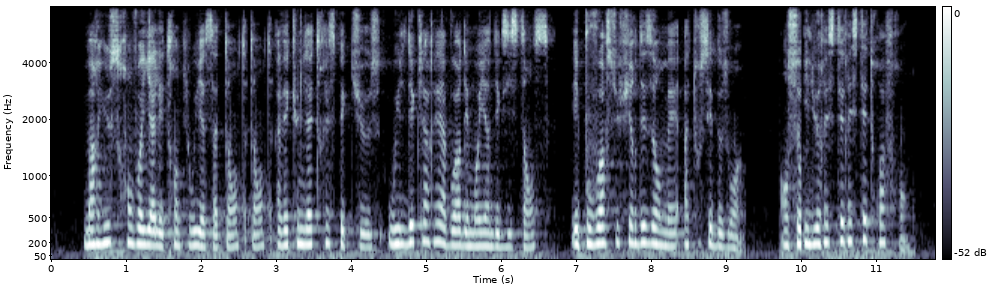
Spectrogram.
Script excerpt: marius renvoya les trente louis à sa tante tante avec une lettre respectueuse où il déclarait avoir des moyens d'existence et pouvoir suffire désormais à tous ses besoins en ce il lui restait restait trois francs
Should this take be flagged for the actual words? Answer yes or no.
no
